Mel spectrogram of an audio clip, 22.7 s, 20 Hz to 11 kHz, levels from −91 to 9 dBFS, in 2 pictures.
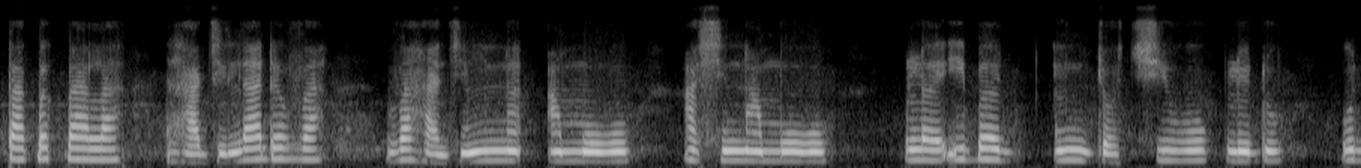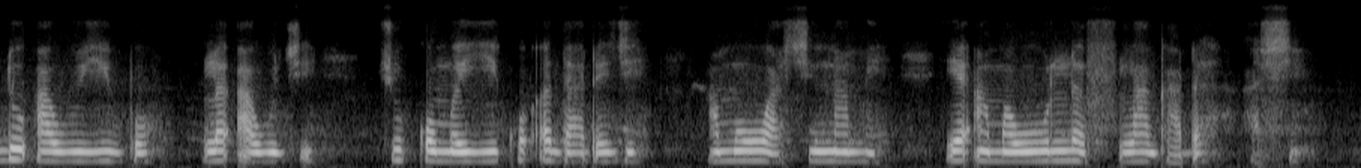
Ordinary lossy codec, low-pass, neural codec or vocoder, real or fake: Opus, 16 kbps; 7.2 kHz; none; real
